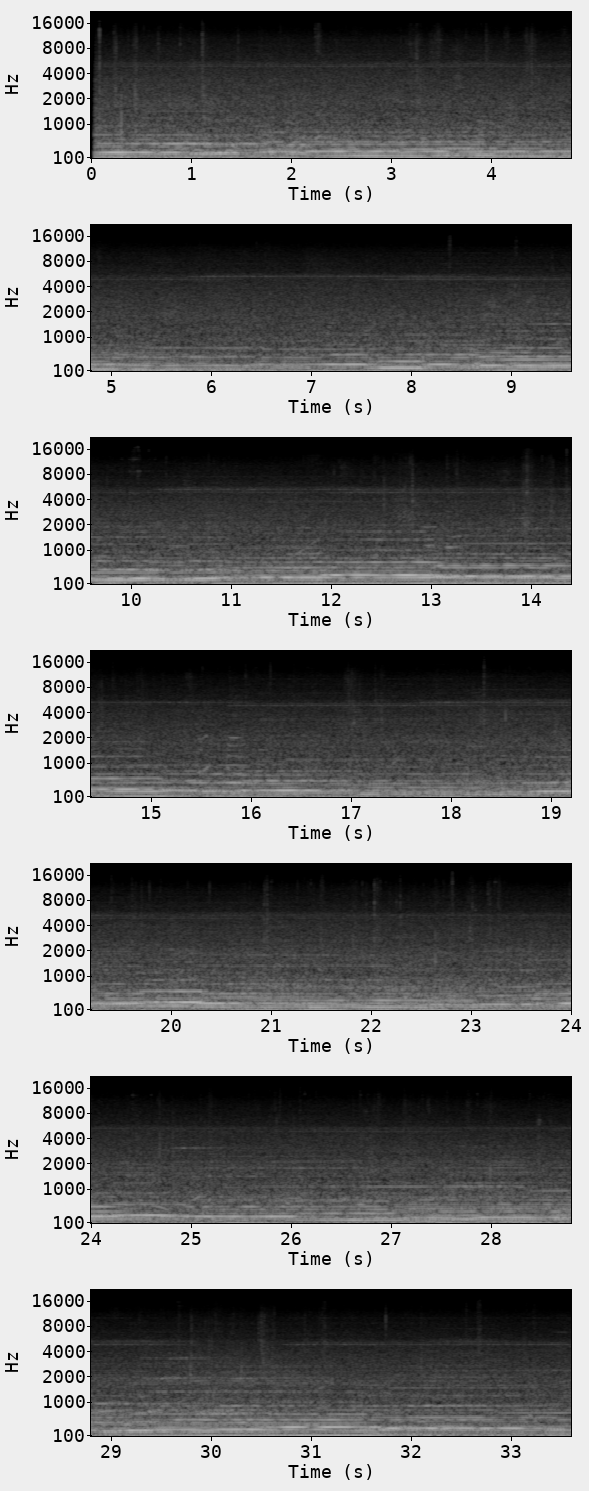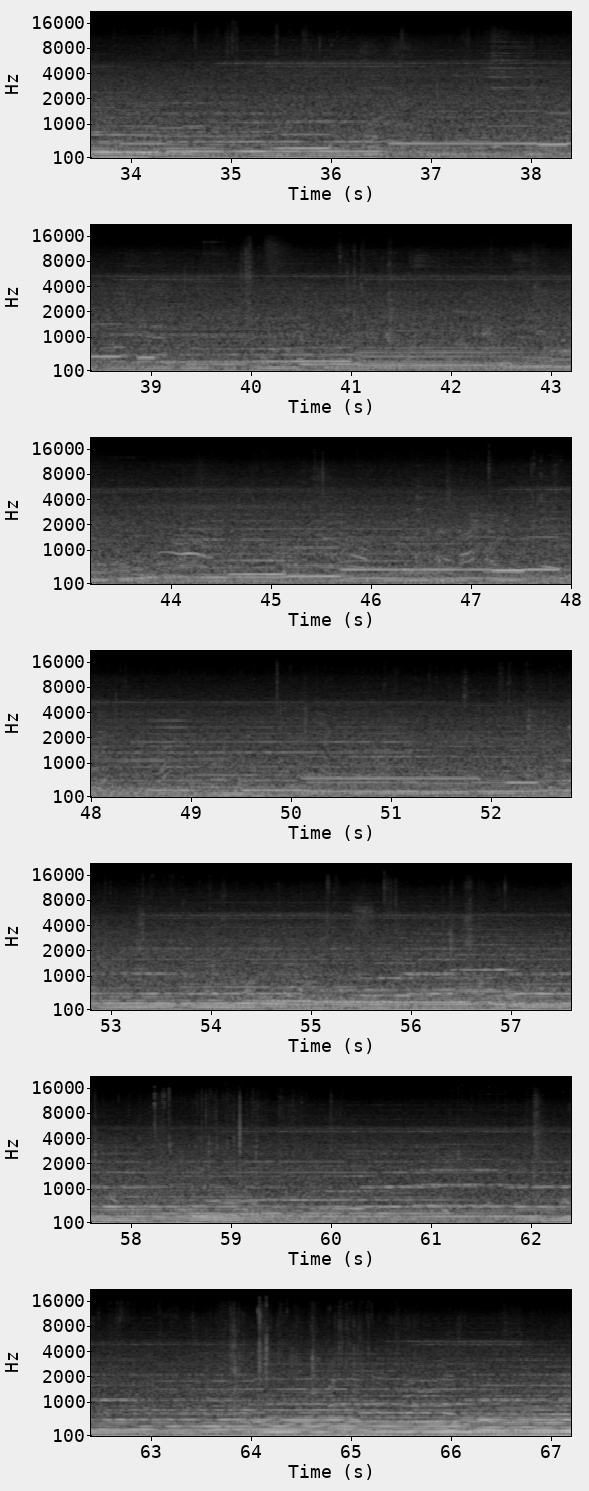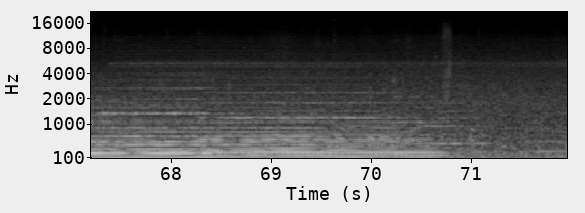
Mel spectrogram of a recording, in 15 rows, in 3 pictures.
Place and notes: {"title": "Altstadt-Nord, Köln, Deutschland - Freiluftkonzert des Nordholländischen Jugendorchesters auf dem Neumarkt / Open air concert of the North Dutch Youth Orchestra", "date": "2014-07-21 14:00:00", "description": "Mitten in der Stadt, umströmt vom Verkehr spielt das Nordholländische Jugendorchester.\nRight in town, immersed of the traffic plays the North Holland Youth Orchestra.", "latitude": "50.94", "longitude": "6.95", "altitude": "57", "timezone": "Europe/Berlin"}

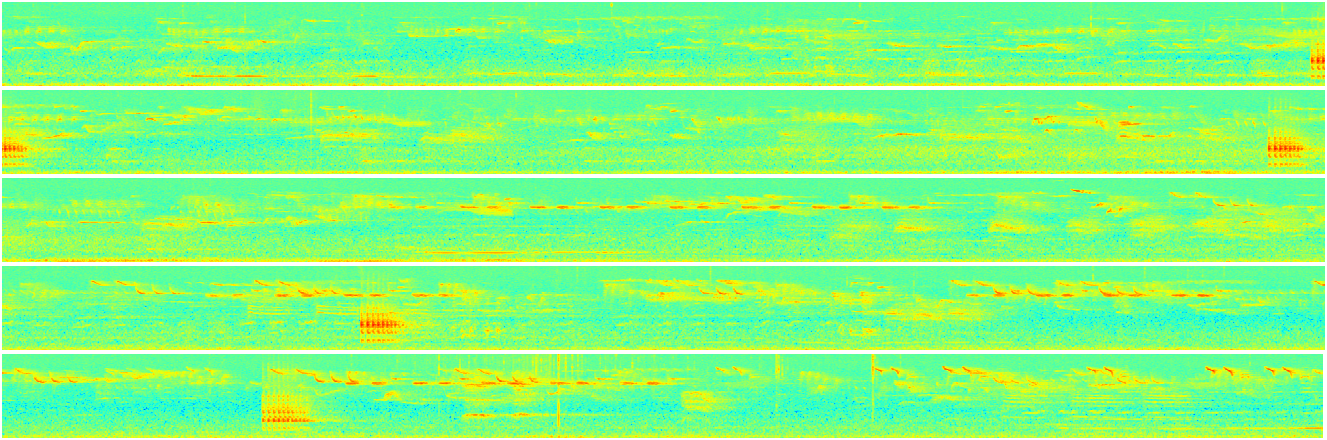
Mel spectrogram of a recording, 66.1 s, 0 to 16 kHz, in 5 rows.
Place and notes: {"title": "Court-St.-Étienne, Belgique - Woodpecker", "date": "2016-04-12 13:00:00", "description": "A European green woodpecker strikes a tree. In a typical rural landscape of Belgium, pheasant screams, common chiffchaff screams and a donkey screams (in fact near everybody scream in the woods ^^). Also, you can hear periodically a wolf ! It's a dog, finding time so long alone...", "latitude": "50.61", "longitude": "4.53", "altitude": "90", "timezone": "Europe/Brussels"}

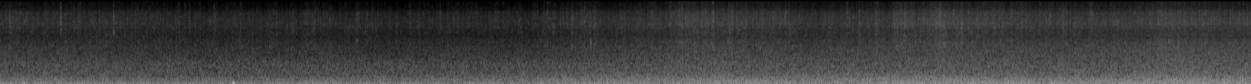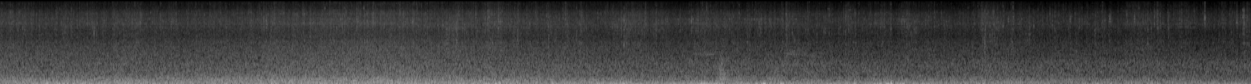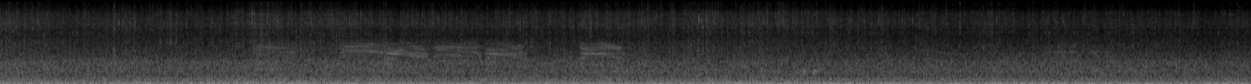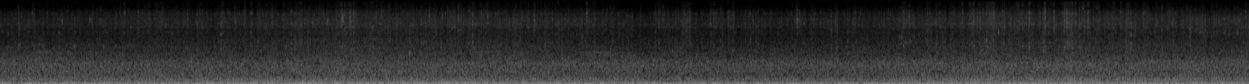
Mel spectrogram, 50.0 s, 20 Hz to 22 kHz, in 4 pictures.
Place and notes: {"title": "Tempelhofer Feld, Berlin - oak tree, wind, leaves", "date": "2015-01-03 15:15:00", "description": "Berlin, Tempelhof, old airfield area, location of the little oak tree revisited. cold and strong wind, rattling leaves\n(Sony PCM D50, DPA4060)", "latitude": "52.48", "longitude": "13.40", "altitude": "44", "timezone": "Europe/Berlin"}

